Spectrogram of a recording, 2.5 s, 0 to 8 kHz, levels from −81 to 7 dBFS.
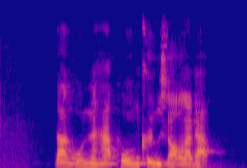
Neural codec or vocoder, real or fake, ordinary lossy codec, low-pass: codec, 44.1 kHz, 3.4 kbps, Pupu-Codec; fake; none; 7.2 kHz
